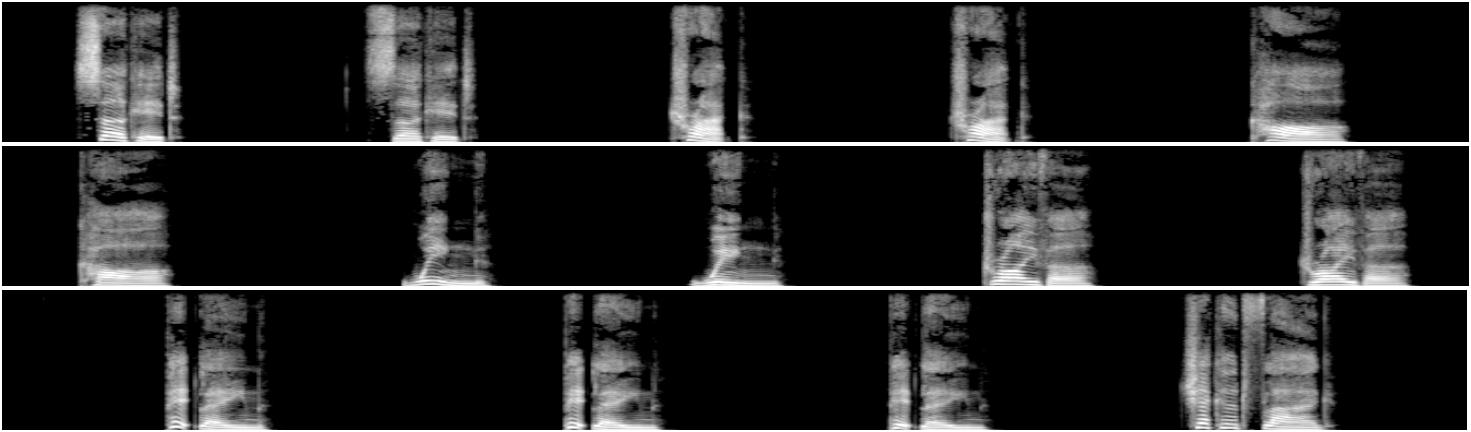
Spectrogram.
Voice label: formula 1 vocab rp british accent pronunciation practice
